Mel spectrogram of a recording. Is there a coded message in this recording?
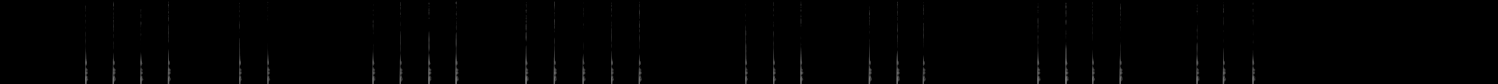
Yes: tap code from 0.9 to 12.6 s, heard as knocks on wood, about 4 knocks a second. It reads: RUNS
